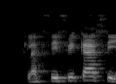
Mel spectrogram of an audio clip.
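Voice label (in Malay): "klasifikasi", Malay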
